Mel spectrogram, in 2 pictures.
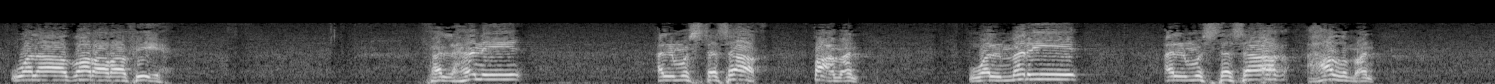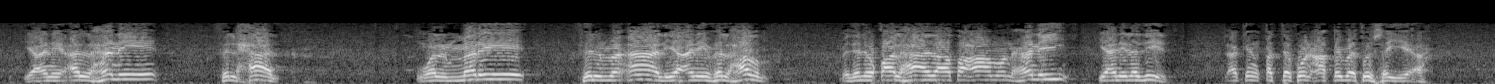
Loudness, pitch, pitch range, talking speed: -11 LUFS, 195 Hz, 185-220 Hz, 60 wpm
